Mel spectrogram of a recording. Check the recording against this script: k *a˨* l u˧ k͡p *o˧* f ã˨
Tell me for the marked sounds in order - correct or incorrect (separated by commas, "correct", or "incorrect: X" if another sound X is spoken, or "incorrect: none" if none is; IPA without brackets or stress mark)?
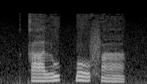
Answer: correct, correct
